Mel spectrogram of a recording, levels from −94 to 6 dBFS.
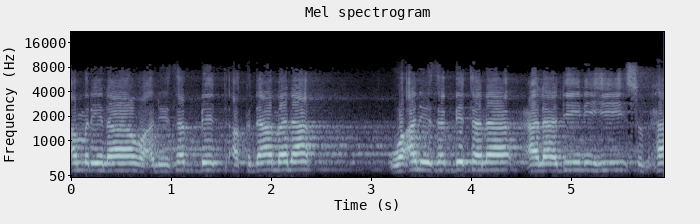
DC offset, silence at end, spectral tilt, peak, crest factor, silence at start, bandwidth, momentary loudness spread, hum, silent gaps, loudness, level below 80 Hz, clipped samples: under 0.1%; 0 s; -2.5 dB/octave; -8 dBFS; 16 dB; 0 s; 9.4 kHz; 10 LU; none; none; -22 LUFS; -80 dBFS; under 0.1%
